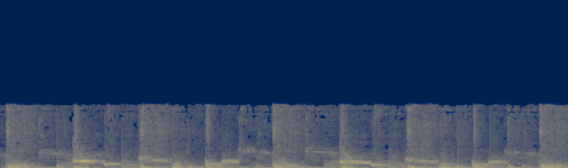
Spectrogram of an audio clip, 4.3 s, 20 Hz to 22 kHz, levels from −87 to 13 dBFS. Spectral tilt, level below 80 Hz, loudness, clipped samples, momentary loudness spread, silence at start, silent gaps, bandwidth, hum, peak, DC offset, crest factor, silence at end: -5.5 dB/octave; -34 dBFS; -25 LUFS; under 0.1%; 4 LU; 0 s; none; 8.8 kHz; none; -8 dBFS; 0.1%; 16 dB; 0 s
